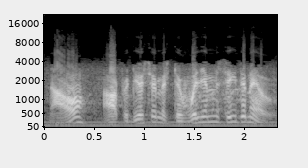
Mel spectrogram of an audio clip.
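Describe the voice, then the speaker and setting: Husky male vintage radio announcer. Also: fairly high pitch, sing-song, fast. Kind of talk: scripted 1940s radio sales pitch. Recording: dull old 1940s radio broadcast.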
